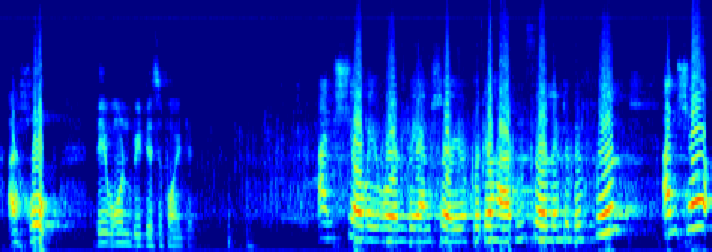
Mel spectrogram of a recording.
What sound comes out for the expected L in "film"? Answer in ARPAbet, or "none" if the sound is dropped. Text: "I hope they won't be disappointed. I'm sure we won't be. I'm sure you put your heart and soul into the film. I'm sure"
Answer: none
